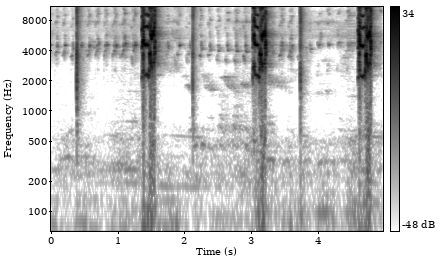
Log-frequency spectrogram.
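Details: Lovebird sounds used as a lure to coax another lovebird into ngekek and ngetik singing: three loud, harsh, shrill bursts about a second and a half apart, with faint high ticks between them.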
